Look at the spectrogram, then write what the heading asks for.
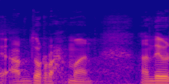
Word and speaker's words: Abdulrahman: because it is Arabic name, so I say Abdulrahman, and they were like Abdulrahman.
